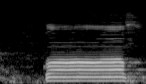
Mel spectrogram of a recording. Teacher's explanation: আবারও বলি, 4 নাম্বার মাখরাজ, জিহ্বার গোড়া তার বরাবর উপরের তালুর সঙ্গে লাগাইয়া 2 নুক্তাওয়ালা কফ। এই যে উপরে 2 নুক্তা আছে, কফ।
